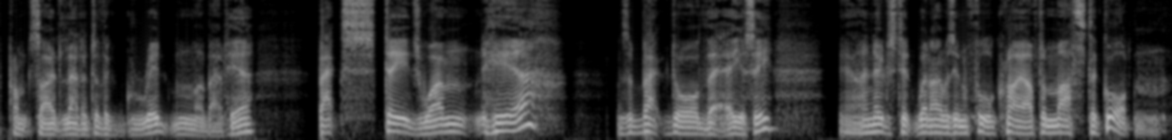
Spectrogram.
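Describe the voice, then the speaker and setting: A man voicing an urbane gentleman detective who talks quietly in a musing, wry way. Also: on the low side, expressive, measured pace, no echo, studio quality.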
